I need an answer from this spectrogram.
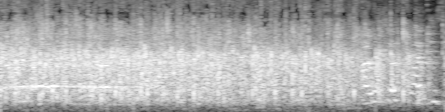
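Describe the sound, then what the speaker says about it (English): Sustained audience applause at a Rose of Tralee event, dense and steady clapping from a large crowd, loud throughout and tapering slightly at the end. "please give her a huge round of applause"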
